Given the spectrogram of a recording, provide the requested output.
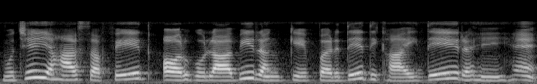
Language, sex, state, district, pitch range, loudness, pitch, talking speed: Hindi, female, Madhya Pradesh, Katni, 185-230 Hz, -16 LUFS, 200 Hz, 135 wpm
